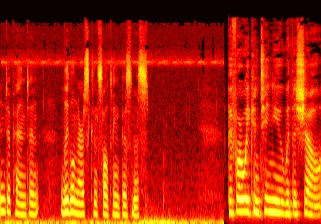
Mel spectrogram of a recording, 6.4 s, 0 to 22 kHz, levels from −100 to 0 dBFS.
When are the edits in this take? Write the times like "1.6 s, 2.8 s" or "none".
4.5 s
